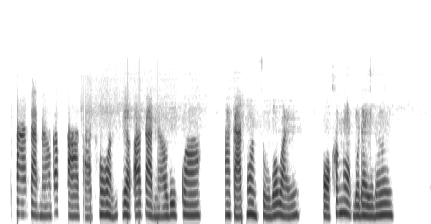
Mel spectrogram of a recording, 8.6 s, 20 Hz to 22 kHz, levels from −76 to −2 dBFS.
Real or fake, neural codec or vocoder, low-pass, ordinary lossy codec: real; none; none; none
